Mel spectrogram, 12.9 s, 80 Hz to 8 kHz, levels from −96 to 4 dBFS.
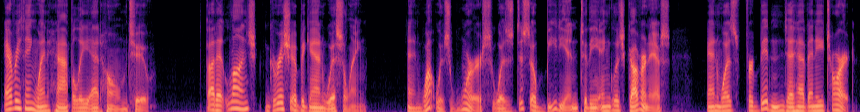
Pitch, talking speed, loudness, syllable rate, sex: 115 Hz, 135 wpm, -19 LUFS, 4.4 syllables/s, male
